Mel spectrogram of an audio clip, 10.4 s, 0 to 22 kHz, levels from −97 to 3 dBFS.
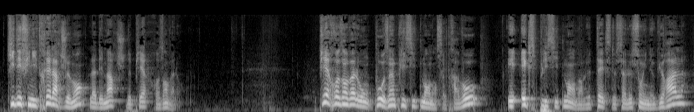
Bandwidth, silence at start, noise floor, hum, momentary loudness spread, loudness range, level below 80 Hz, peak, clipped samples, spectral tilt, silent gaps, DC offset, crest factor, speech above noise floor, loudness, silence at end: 13.5 kHz; 0.1 s; -69 dBFS; none; 12 LU; 8 LU; -44 dBFS; -4 dBFS; under 0.1%; -5.5 dB/octave; none; under 0.1%; 22 dB; 46 dB; -24 LUFS; 0.1 s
